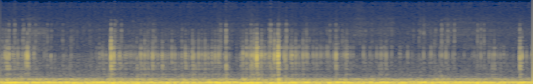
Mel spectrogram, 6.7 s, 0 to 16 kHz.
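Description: BMW M5's twin-turbo V8 running under way, heard from inside the cabin: a steady, loud low drone mixed with road and tyre noise.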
